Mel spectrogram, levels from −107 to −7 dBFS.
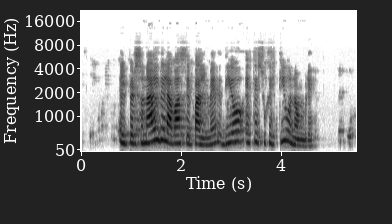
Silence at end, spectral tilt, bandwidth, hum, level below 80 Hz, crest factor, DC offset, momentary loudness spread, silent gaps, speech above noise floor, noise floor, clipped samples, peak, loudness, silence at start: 0.1 s; -5 dB/octave; 7.8 kHz; none; -72 dBFS; 18 dB; under 0.1%; 14 LU; none; 38 dB; -56 dBFS; under 0.1%; -2 dBFS; -18 LUFS; 0.75 s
